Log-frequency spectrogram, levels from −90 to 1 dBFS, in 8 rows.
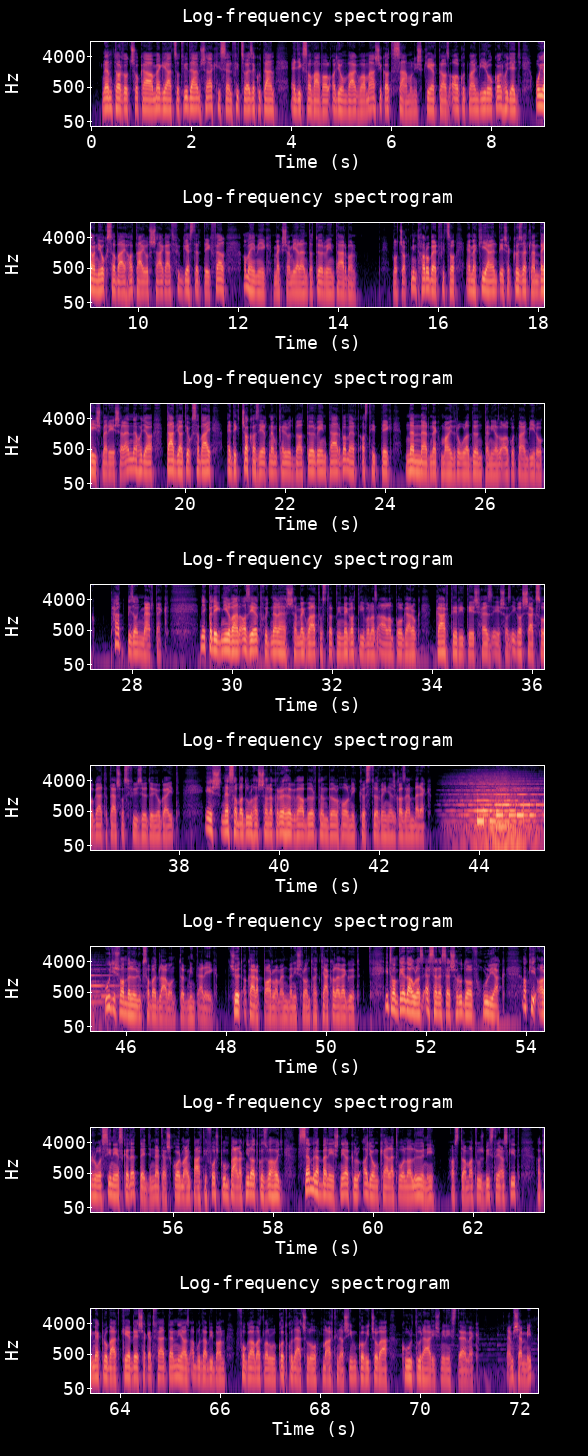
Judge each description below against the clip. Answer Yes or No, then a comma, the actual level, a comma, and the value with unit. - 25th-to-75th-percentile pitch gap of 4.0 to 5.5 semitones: No, average, 3.0 semitones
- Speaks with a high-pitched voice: No, low, 105 Hz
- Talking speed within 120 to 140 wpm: Yes, average, 125 wpm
